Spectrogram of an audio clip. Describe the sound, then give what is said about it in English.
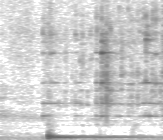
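A single bright clink of two drinking glasses, holding a gimlet and an old fashioned made with Jim Beam, touching in a toast, followed by a clear ringing tone that slowly fades, fairly loud against a quiet background. “Cheers. Cheers. You are extra icy, jiggly. Clinkies. Clinkies.”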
